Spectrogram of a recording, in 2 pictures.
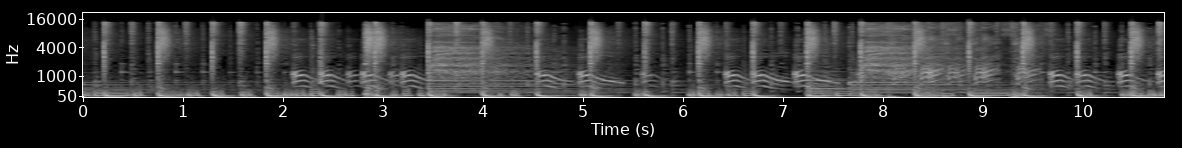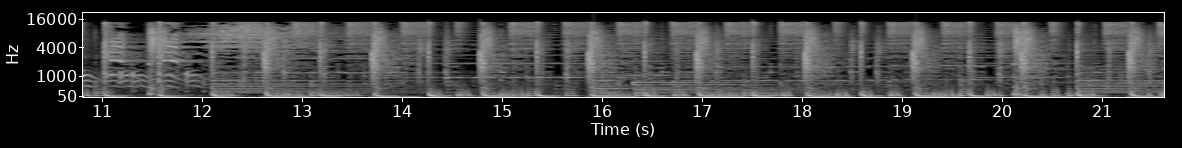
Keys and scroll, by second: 0.6 shift+F2, 1.6 ctrl+b, 3.0 Return, 3.5 ctrl+space, 5.8 Return, 6.8 ctrl+d, 7.3 ctrl+space, 7.5 ctrl+g, 9.3 ctrl+space, 9.7 Return, 13.0 ctrl+space, 14.4 s, 14.7 ctrl+d, 14.8 ctrl+space, 19.6 space.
